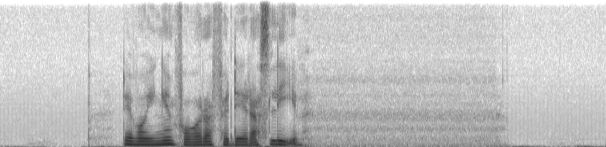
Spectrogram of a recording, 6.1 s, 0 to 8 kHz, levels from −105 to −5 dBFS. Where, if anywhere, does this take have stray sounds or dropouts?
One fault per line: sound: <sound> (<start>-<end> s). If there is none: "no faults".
no faults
